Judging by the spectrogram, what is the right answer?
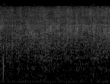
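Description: Chicken frying in coconut oil for herbal fried chicken gives a steady, dense sizzle that holds evenly throughout, with no voices over it.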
